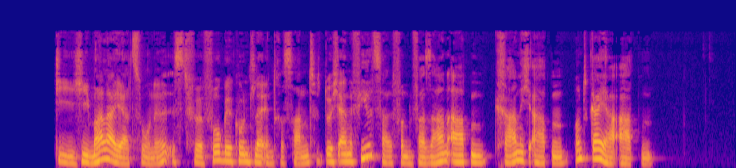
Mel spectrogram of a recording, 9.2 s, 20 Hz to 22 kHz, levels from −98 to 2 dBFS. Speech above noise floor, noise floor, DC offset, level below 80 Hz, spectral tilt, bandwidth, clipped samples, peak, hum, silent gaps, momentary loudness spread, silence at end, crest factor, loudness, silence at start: 50 dB; -71 dBFS; under 0.1%; -52 dBFS; -6 dB/octave; 11.5 kHz; under 0.1%; -2 dBFS; none; none; 8 LU; 1.05 s; 20 dB; -21 LUFS; 0.7 s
